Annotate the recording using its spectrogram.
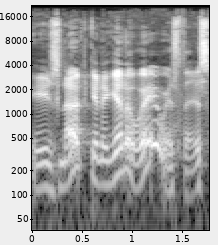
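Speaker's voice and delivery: hammed-up cartoon villain voice, pitch swooping all over. Quoting lines from the game with another player: Eggman voice. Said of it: "we're just doing all the Eggman quotes".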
